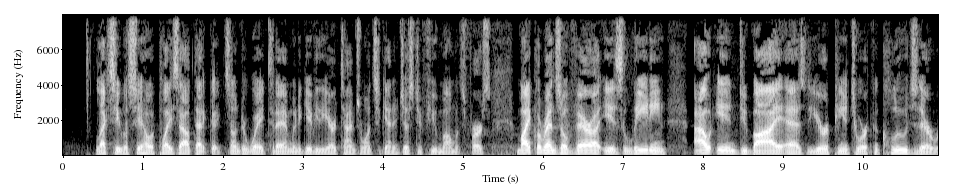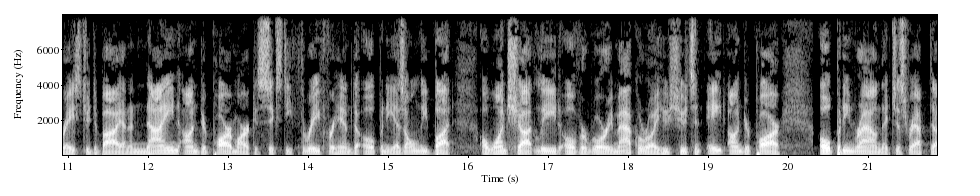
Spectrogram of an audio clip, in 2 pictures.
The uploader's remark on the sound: Broadcasts live from the beautiful Sea Island resort and the RSM Classic.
